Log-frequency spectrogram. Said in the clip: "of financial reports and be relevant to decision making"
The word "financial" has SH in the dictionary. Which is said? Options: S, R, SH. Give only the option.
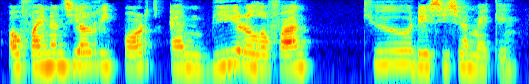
S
